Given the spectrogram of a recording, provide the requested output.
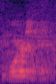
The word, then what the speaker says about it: Ordinariate: So for instance, if you had converts from Anglicanism that wanted to come and join your particular ordinariate. Everyone say it with me. Ordinariate. It gets mispronounced a lot.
